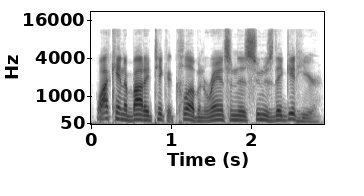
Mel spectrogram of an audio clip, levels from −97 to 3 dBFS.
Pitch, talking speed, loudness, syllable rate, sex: 150 Hz, 330 wpm, -20 LUFS, 6.9 syllables/s, male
